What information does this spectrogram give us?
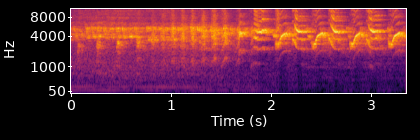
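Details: Chinese hwamei, a tame caged bird that sings when hand-carried, starting with a hissy background, then giving a quick series of looping, rising and falling whistled notes.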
